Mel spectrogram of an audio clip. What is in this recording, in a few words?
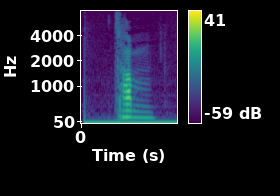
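"tsham5", Teochew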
